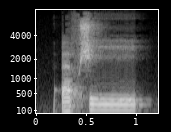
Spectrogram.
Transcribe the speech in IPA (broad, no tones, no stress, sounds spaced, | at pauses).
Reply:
ʔ æ f ʃ iː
